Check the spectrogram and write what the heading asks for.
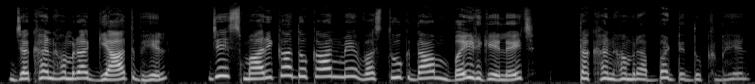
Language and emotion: Maithili, sad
